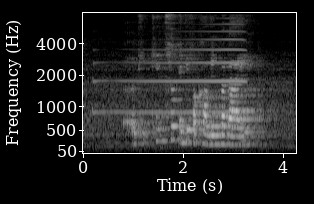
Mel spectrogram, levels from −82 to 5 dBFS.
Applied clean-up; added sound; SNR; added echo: none; Trumpet; 10 dB; reverberation time 1.4 s.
